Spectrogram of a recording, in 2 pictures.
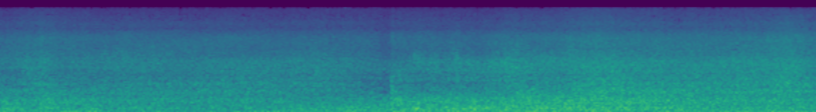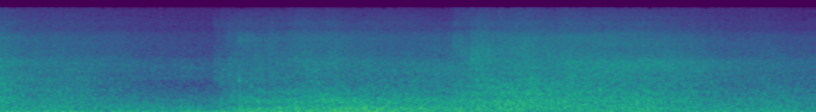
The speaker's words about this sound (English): I just want to pause to reflect on the experience of walking along a beach with the sea on both sides, which I've never done before. The sea is always only on one side. Surround sound sea. Exactly, it's the sea's in stereo.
